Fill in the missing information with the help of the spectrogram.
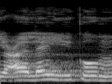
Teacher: یالین سے نرم آواز کے ساتھ جلد پڑھیں گے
